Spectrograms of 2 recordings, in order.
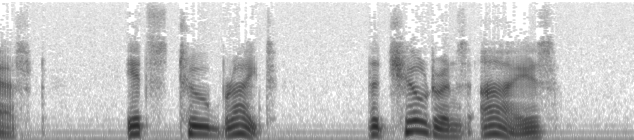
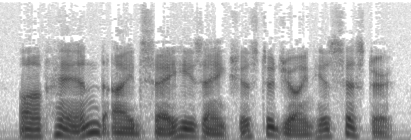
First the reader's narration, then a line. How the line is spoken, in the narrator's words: the medic said dryly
